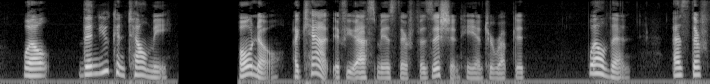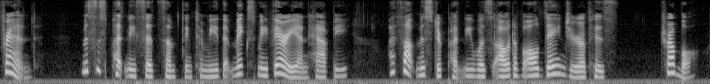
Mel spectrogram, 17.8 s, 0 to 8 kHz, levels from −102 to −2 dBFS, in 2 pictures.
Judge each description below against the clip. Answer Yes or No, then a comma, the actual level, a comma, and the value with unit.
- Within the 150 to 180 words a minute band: Yes, average, 160 wpm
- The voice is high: Yes, high, 195 Hz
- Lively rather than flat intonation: Yes, wide, 5.7 semitones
